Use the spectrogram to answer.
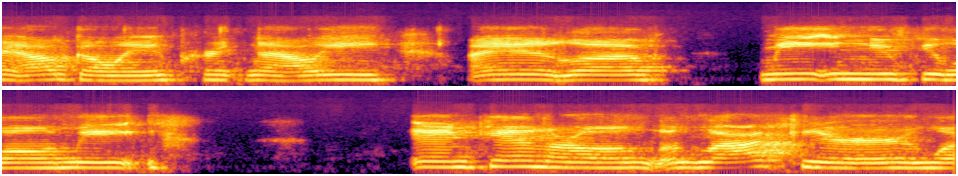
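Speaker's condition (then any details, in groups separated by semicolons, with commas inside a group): Cerebral palsy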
